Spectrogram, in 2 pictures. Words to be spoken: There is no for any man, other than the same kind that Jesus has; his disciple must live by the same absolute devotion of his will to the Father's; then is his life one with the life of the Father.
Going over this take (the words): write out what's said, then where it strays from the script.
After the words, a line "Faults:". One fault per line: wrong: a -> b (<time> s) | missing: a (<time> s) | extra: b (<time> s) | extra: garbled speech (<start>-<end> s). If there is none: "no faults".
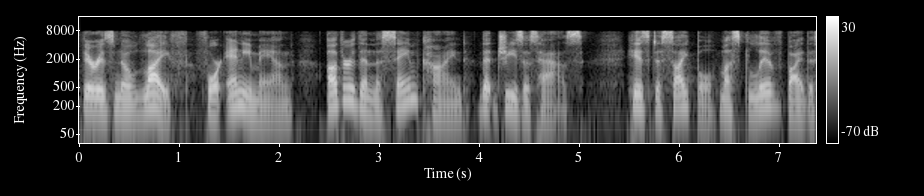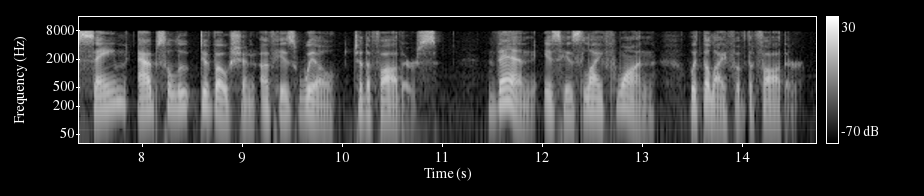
There is no life for any man, other than the same kind that Jesus has; his disciple must live by the same absolute devotion of his will to the Father's; then is his life one with the life of the Father.
Faults:
extra: life (0.5 s)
